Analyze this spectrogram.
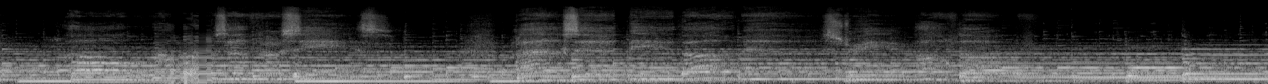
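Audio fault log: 1.57–2.12 s, robotic sound from repeated short buffers: the sound turns into a stiff, metallic buzz at 100 Hz for most of that stretch, likely because audio arrived too late and a 10 ms chunk was looped to fill the gap.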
